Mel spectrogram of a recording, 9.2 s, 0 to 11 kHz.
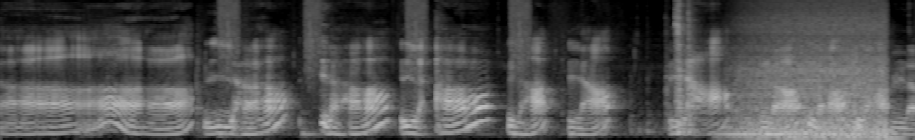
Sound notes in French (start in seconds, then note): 2.9 bruit de brûlé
